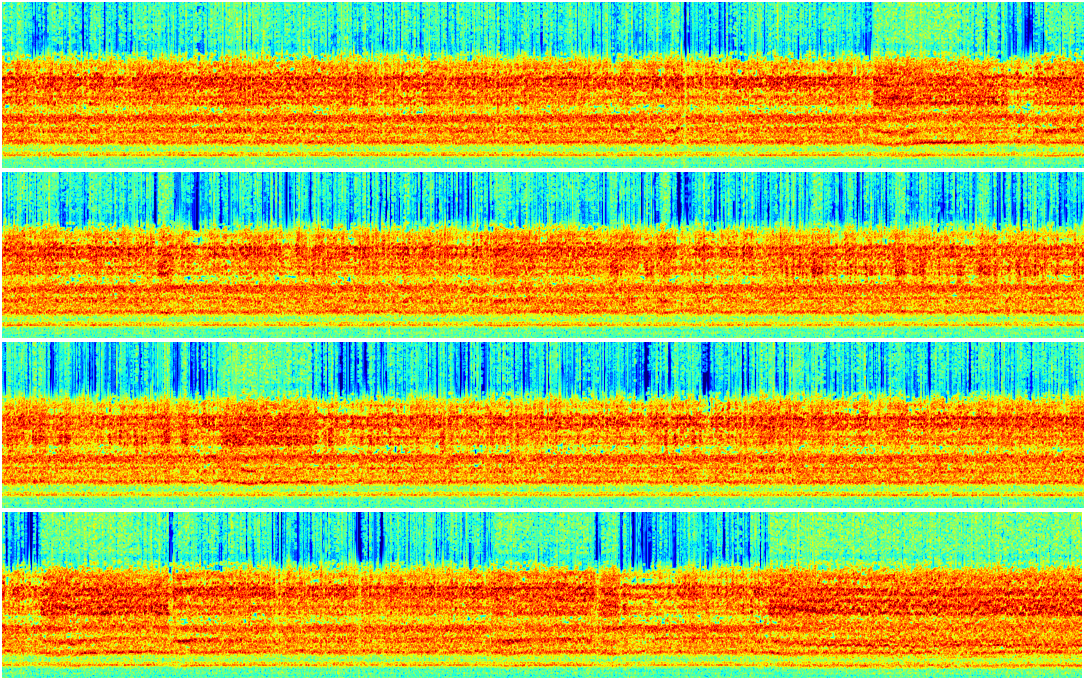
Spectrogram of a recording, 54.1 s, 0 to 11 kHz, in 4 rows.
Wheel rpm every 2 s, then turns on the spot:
230, 230, 230, 240, 240, 230, 230, 230, 230, 230, 240, 230, 230, 230, 230, 230, 230, 230, 230, 230, 230, 230, 230, 230, 230, 210, 200.
none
